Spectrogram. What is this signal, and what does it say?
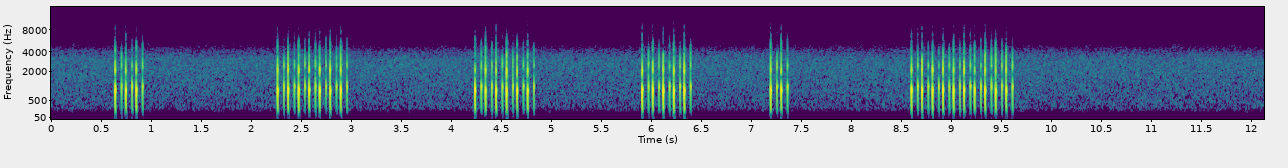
Pulse dialling, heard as clicks on a phone line, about 10 pulses a second. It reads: 3 7 6 5 2 0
